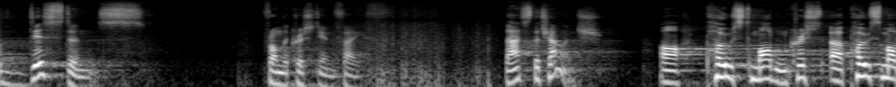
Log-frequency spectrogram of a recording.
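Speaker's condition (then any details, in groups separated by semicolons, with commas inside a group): No condition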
